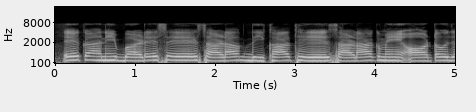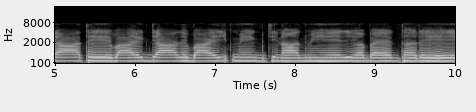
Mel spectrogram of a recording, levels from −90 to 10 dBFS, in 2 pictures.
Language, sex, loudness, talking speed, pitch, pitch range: Chhattisgarhi, female, -16 LUFS, 150 wpm, 200 Hz, 190-215 Hz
